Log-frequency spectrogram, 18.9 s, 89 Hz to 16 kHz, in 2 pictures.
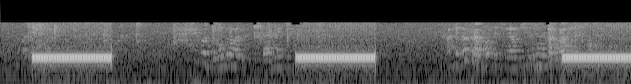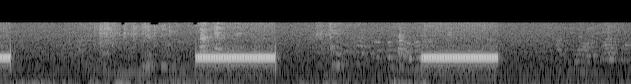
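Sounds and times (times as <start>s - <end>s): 
telephone ringback tone on an unanswered call: 0.4s - 1.7s, 4.4s - 5.7s, 8.4s - 9.7s, 12.4s - 13.6s, 15.8s - 17.0s.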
